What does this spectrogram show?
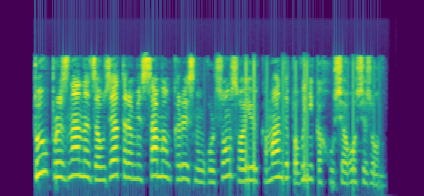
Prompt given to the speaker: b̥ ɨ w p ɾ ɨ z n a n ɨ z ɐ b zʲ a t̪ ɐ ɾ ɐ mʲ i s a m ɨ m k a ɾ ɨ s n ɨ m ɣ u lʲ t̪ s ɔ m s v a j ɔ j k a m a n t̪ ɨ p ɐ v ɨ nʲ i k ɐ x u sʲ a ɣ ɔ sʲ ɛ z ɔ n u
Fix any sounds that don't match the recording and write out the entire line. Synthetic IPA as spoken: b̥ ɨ w p ɾ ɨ z n a n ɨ z ɐ w zʲ a t̪ ɐ ɾ ɐ mʲ i s a m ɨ m k a ɾ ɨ s n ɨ m ɣ u lʲ t̪ s ɔ m s v a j ɔ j k a m a n d̪ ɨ p ɐ v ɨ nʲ i k ɐ x u sʲ a ɣ ɔ sʲ ɛ z ɔ n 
